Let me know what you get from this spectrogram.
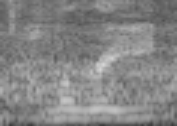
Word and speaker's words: Marie: D-A-V-E, David Sandifer, S-A-N-D-E-F-U-R. – Okay, can I get your name, please? – Marie Pruitt. – Can you spell it? – M-A-R-I-E-P-R-U-I-T-T.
